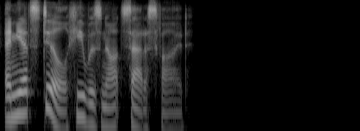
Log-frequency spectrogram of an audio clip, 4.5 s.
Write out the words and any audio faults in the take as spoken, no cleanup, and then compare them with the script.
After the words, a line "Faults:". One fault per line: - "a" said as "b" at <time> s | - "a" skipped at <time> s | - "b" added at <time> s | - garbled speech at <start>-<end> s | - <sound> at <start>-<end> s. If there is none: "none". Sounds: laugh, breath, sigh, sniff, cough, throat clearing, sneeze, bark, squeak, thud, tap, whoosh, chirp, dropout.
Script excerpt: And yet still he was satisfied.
And yet still he was not satisfied.
Faults:
- "not" added at 1.3 s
